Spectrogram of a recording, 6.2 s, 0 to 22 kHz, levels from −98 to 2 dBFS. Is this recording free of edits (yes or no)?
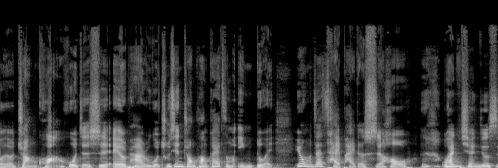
yes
